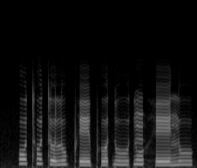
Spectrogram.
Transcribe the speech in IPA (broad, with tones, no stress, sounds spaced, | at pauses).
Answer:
o˦ tʰ ʊ˦ t ʊ˨ l u˦ pʰ eː˨ pʰ ʊ˨˦ ɗ uː˨ ɗ ũ˦ h eː˨ n u˦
